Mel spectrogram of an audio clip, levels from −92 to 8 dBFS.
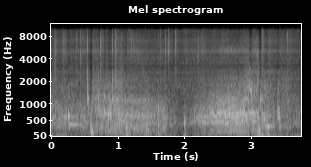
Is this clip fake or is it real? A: fake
